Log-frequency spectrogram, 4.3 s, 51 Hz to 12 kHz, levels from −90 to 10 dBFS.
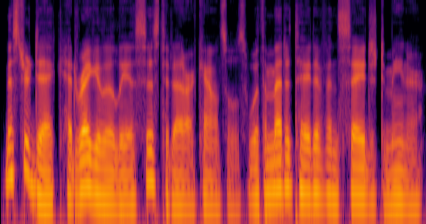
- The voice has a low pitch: Yes, low, 100 Hz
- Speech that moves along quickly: No, average, 195 wpm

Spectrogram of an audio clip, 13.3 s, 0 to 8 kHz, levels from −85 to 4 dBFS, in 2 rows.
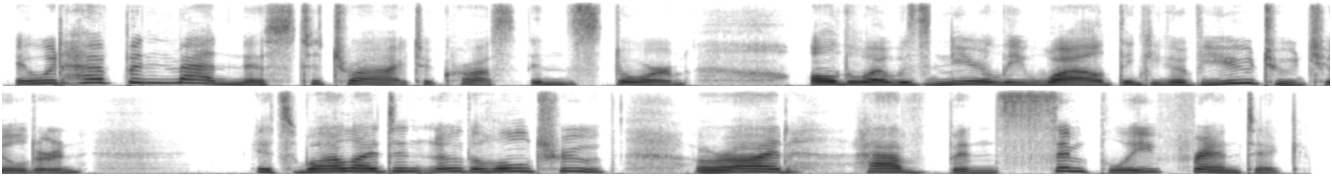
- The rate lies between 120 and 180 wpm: Yes, average, 165 wpm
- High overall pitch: Yes, high, 240 Hz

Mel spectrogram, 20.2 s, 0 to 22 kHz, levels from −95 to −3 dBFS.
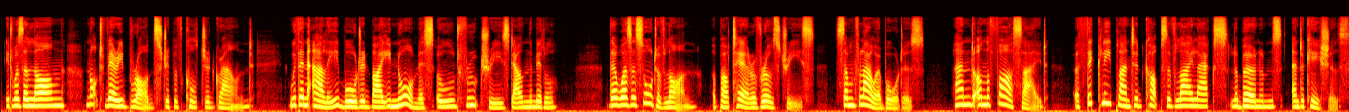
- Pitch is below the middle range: No, high, 210 Hz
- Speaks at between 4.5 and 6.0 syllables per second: No, 4.3 syllables/s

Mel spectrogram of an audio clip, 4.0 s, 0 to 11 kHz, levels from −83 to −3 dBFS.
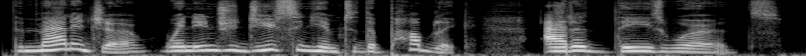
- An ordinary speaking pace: Yes, average, 165 wpm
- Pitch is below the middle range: No, high, 200 Hz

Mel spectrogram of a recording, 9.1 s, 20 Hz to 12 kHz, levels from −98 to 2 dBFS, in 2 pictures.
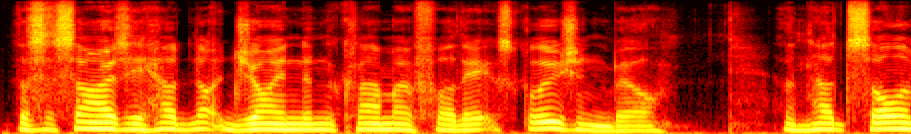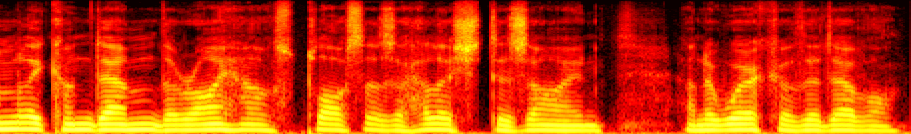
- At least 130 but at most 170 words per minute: No, average, 200 wpm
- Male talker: Yes, male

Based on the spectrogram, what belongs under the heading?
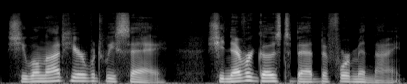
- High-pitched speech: No, low, 130 Hz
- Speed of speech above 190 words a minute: Yes, fast, 205 wpm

